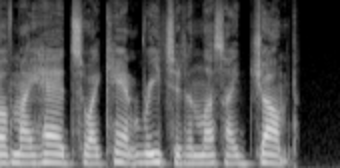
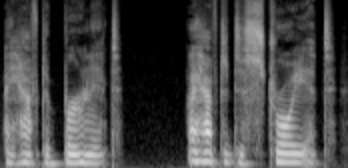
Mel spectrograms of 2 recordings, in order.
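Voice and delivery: usual speaking voice

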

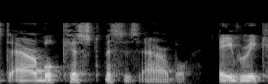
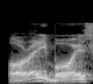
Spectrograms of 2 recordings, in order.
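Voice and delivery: higher, louder call; rally the helpers with a shout; 6 semitones higher, 5 dB louder than usual. A narrator's reading. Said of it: "cried Mister Zuckerman".

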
